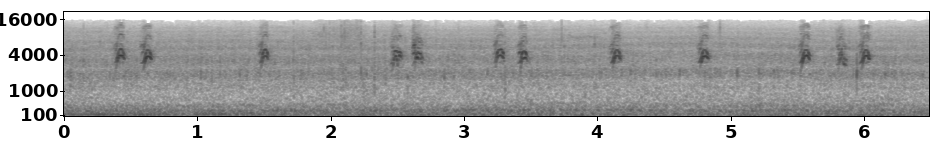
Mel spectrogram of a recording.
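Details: At a Tenmangū shrine, 18 May 2021, young sparrows approach to be fed, giving sharp high chirps, often doubled, spaced about a second apart, with faint low rumble early on.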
